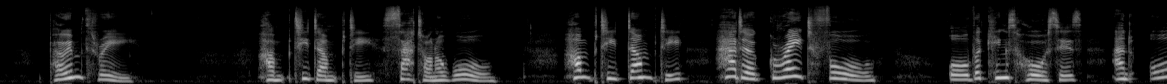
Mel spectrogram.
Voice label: Poem; poems and songs

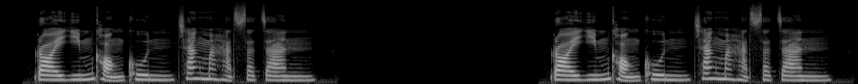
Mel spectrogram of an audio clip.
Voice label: Your smile is wonderful, Thai

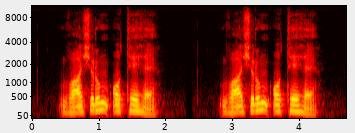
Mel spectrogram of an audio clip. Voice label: The washroom is over there punjabi

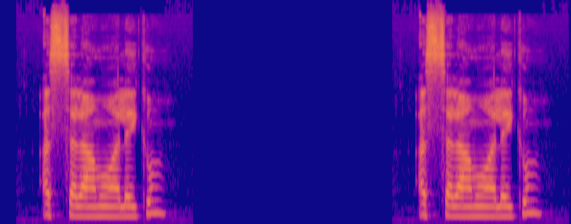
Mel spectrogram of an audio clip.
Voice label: Good afternoon Urdu

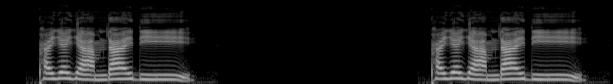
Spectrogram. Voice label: Good try, Thai

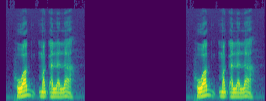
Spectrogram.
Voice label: No worries Tagalog

